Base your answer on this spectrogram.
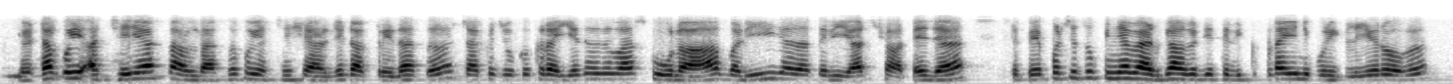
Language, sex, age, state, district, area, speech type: Dogri, male, 18-30, Jammu and Kashmir, Samba, rural, conversation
